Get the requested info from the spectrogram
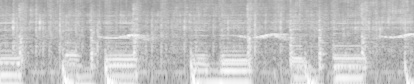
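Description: Fresh curry leaves sizzling and crackling in hot olive oil in a non-stick pan, with many small pops. Low background music repeats underneath.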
